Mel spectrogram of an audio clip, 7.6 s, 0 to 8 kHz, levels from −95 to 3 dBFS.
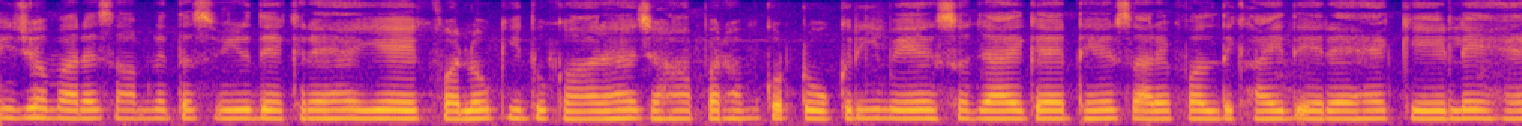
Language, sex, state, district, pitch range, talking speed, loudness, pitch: Hindi, female, Punjab, Kapurthala, 190-200 Hz, 230 wpm, -17 LUFS, 195 Hz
